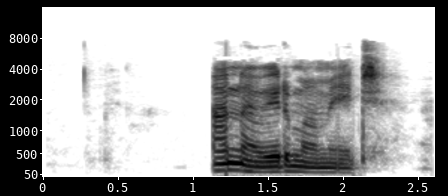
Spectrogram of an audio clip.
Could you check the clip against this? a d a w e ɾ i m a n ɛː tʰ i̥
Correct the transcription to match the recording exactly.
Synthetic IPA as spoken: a n a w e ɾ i m a m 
